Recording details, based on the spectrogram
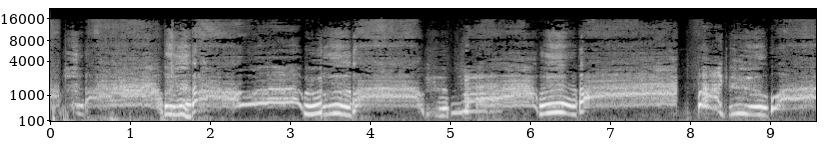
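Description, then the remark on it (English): A man in his car cries out in repeated strained, wailing yells and groans, loud, with short pauses between outbursts over a steady low hum like an engine or car interior. “Like, you're just watching this guy tweaking and screaming in his car.”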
